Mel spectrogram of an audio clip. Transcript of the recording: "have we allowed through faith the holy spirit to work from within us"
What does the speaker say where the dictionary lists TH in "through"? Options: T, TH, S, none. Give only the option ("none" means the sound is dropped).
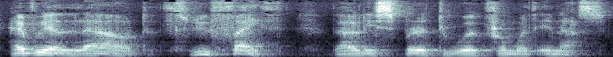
TH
